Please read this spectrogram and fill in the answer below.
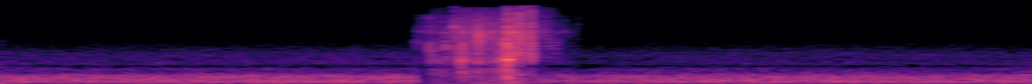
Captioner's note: crate rips open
